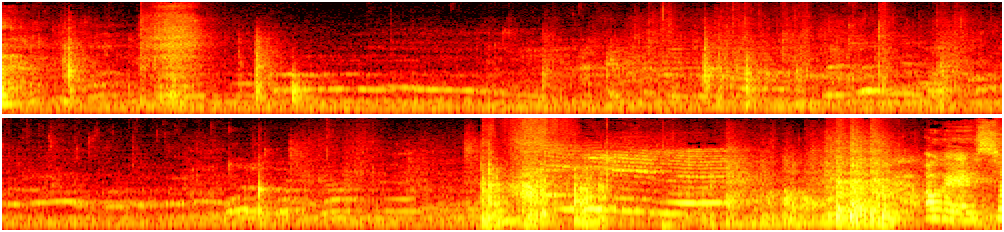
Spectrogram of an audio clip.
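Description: Children's voices in the background, faint at first, then one child talking loudly with a high voice near the end. A few light scrapes of a spoon stirring soup in a crock pot early on.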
